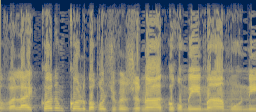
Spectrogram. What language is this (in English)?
Hebrew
